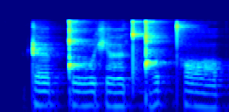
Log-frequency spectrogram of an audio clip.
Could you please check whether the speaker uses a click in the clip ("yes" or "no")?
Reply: yes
